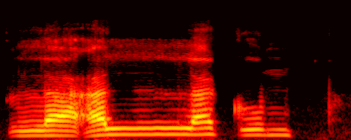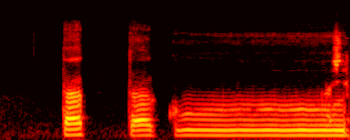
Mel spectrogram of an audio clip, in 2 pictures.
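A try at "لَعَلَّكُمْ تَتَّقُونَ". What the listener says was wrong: আইন উচ্চারণ কিন্তু হয় নাই। আইন উচ্চারণ গাঢ় না।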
